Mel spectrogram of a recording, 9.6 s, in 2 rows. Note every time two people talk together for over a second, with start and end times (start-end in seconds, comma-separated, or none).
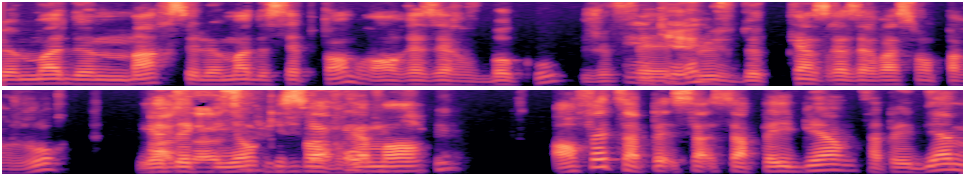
5.5-7.0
